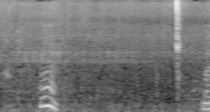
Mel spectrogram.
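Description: A single short voiced call, falling in pitch, about half a second in, against quiet background, with a brief faint click near the end.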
